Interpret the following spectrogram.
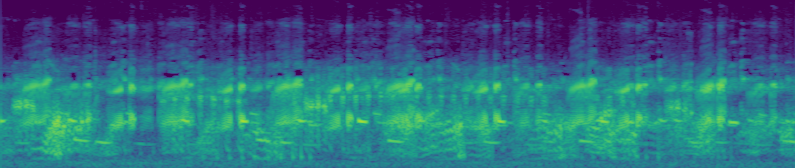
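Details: Dense chorus of many frogs croaking, overlapping rasping pulses and short tonal notes blending into a continuous mid-pitched wall of sound, with no other clear sounds.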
